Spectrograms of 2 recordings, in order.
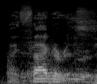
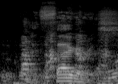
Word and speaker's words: Pythagoras: Pythagoras? – Pythagoras. – See? Pythagoras.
